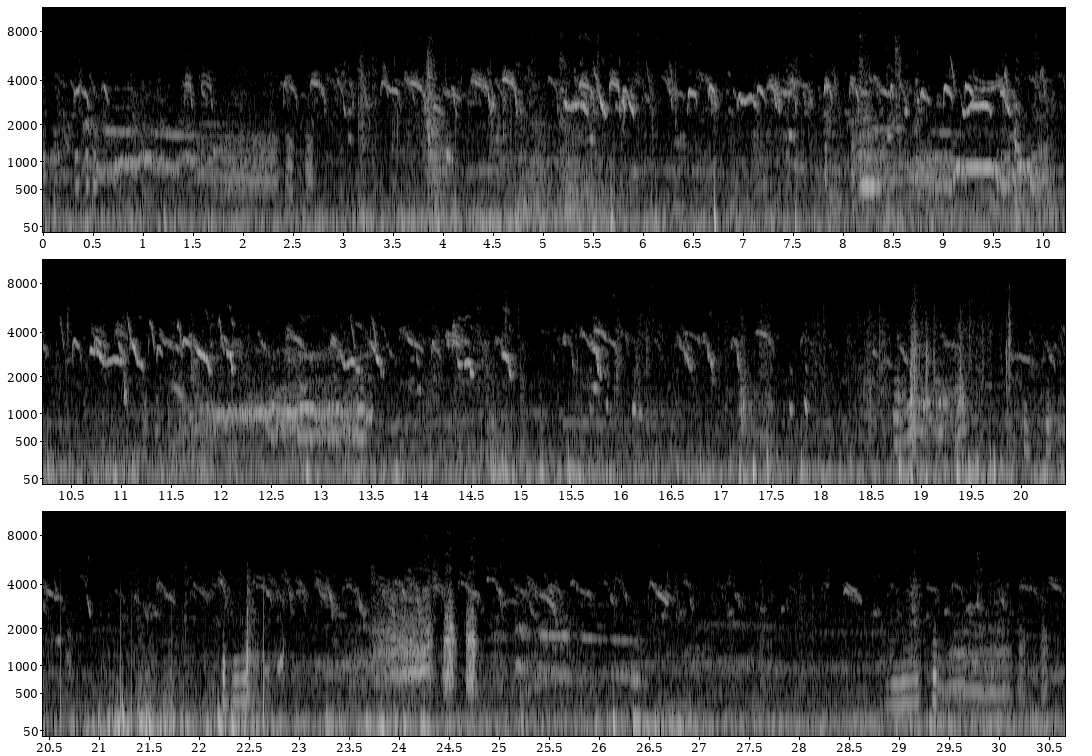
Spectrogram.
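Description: Caged domestic chickens clucking and calling, with many short high-pitched calls running throughout and louder calls every few seconds. A few knocks and low rumble come through in between.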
